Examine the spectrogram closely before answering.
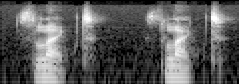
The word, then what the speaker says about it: select: 한국식으로는이 t에 발음을 보통 빼고 표기하거나 발음하는 경우가 많은데 실제로는 select 이렇게 살짝 소리가 들어갑니다.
